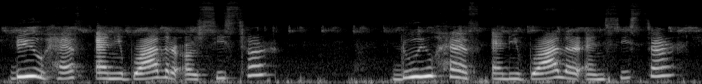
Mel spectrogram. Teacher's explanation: The sentence stress here is have.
